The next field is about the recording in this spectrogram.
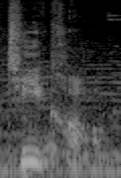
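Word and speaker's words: Tikal: ball right here uh and her name is t call T it's it's spelled t i k a l but it's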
